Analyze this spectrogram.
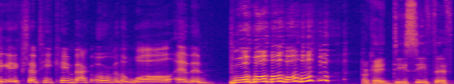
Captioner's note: laughing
